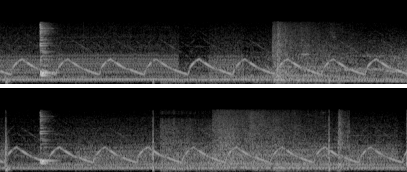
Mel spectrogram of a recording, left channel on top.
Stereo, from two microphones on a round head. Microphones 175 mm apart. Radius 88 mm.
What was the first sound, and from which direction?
A cowbell, 25° left (ahead or behind).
